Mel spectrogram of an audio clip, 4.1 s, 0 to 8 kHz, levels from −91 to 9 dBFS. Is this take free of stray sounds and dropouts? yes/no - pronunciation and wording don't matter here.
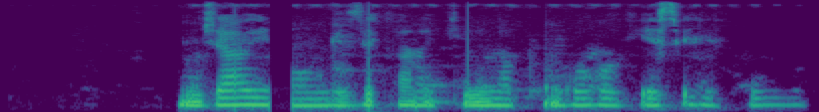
no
